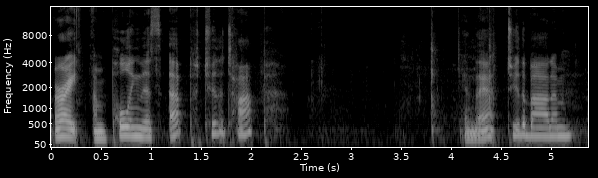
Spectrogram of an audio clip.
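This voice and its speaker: A craft channel host with a gravelly, medium-pitched voice talks at a measured pace, sounding animated. She runs a casual crafting tutorial, chatting to herself and her viewers as she works. Playful sound words and little self-cheers pepper her talk.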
